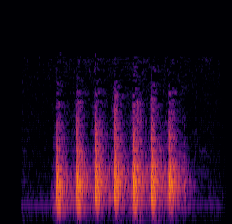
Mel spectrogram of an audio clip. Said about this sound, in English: there was a knock at the main office door. Do you think we should answer the door?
